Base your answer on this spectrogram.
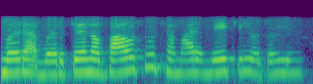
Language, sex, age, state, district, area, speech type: Gujarati, female, 18-30, Gujarat, Junagadh, urban, conversation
